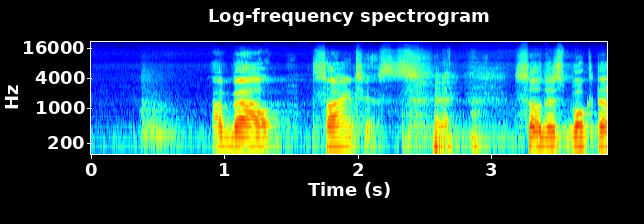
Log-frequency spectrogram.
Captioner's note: chuckles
